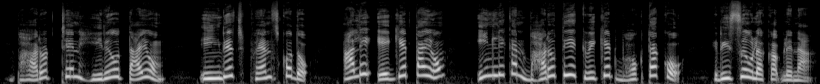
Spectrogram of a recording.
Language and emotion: Santali, angry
